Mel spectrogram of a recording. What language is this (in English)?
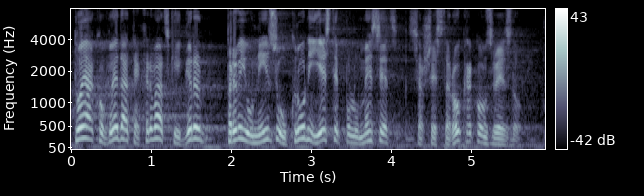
Serbian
